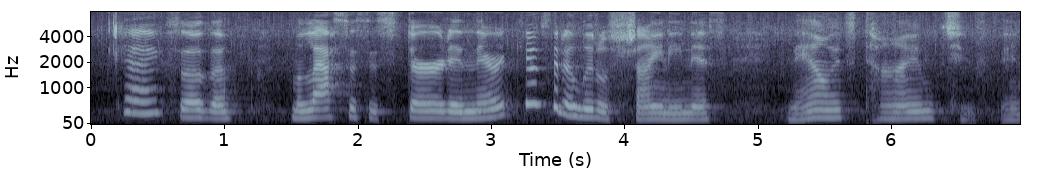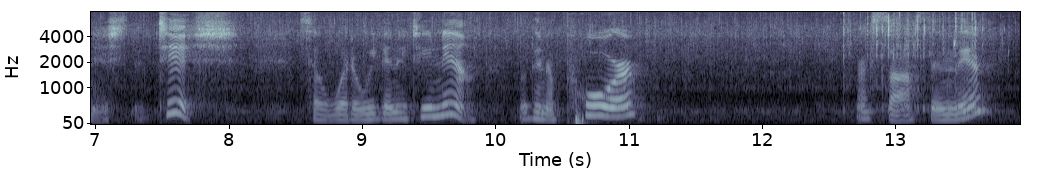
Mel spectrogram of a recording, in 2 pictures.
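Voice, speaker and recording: Over noticeable background noise, a woman at medium pitch speaks with lively intonation at a fairly slow pace, leaving long, frequent pauses. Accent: American. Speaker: cooking channel host. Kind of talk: cooking tutorial. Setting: home kitchen. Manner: casual, chatty.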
